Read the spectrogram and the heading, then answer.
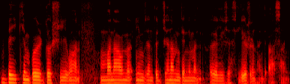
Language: Kashmiri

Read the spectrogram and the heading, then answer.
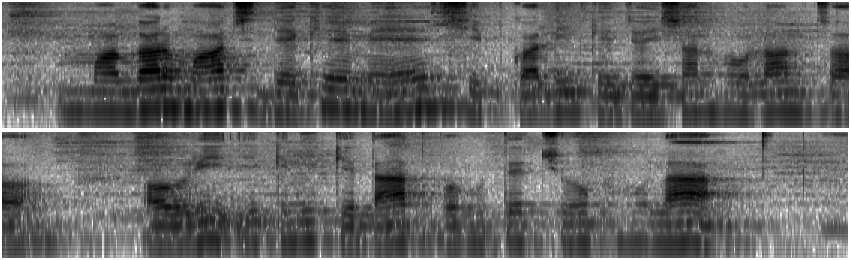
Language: Bhojpuri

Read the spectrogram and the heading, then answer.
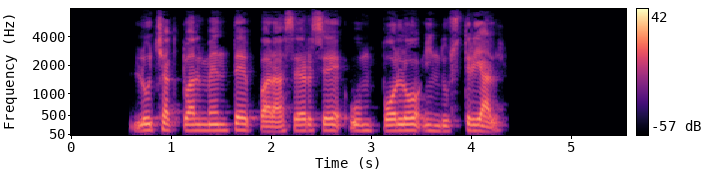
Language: Spanish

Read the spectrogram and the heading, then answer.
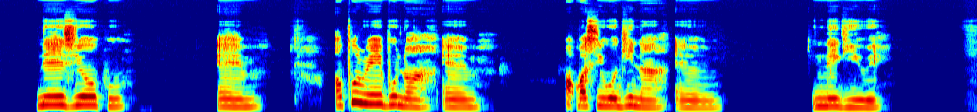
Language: Igbo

